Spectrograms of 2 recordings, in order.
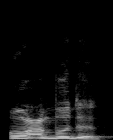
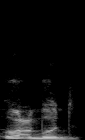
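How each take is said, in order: First: The final consonant ends with a slight echoing bounce. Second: The final consonant stops flatly without any bounce. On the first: The speaker calls it right. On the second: The speaker calls it wrong.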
